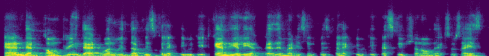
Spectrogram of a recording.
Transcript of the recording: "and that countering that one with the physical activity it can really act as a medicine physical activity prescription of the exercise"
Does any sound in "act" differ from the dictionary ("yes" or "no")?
no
